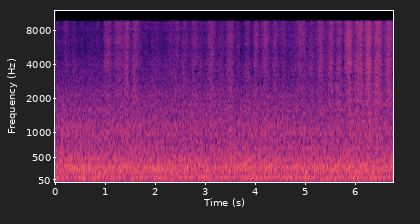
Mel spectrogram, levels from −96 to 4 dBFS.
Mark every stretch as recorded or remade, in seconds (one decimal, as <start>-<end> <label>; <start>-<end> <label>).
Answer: 0.0-2.0 recorded; 2.0-2.5 remade; 2.5-6.8 recorded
